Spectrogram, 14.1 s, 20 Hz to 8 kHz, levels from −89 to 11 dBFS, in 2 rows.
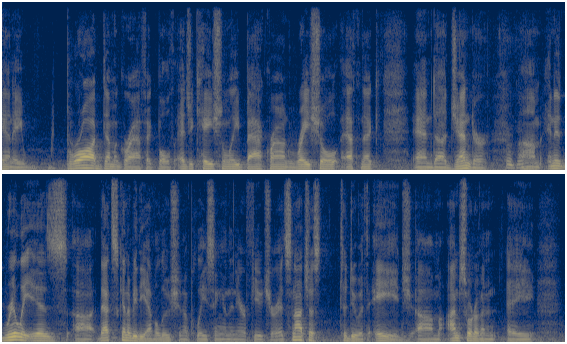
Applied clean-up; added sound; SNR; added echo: none; none; none; none.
